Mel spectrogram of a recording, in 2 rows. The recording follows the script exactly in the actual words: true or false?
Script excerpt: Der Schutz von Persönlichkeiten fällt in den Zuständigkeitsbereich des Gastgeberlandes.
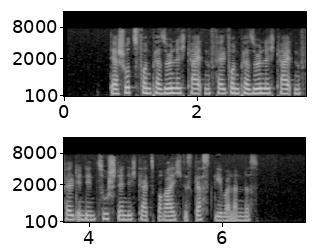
false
